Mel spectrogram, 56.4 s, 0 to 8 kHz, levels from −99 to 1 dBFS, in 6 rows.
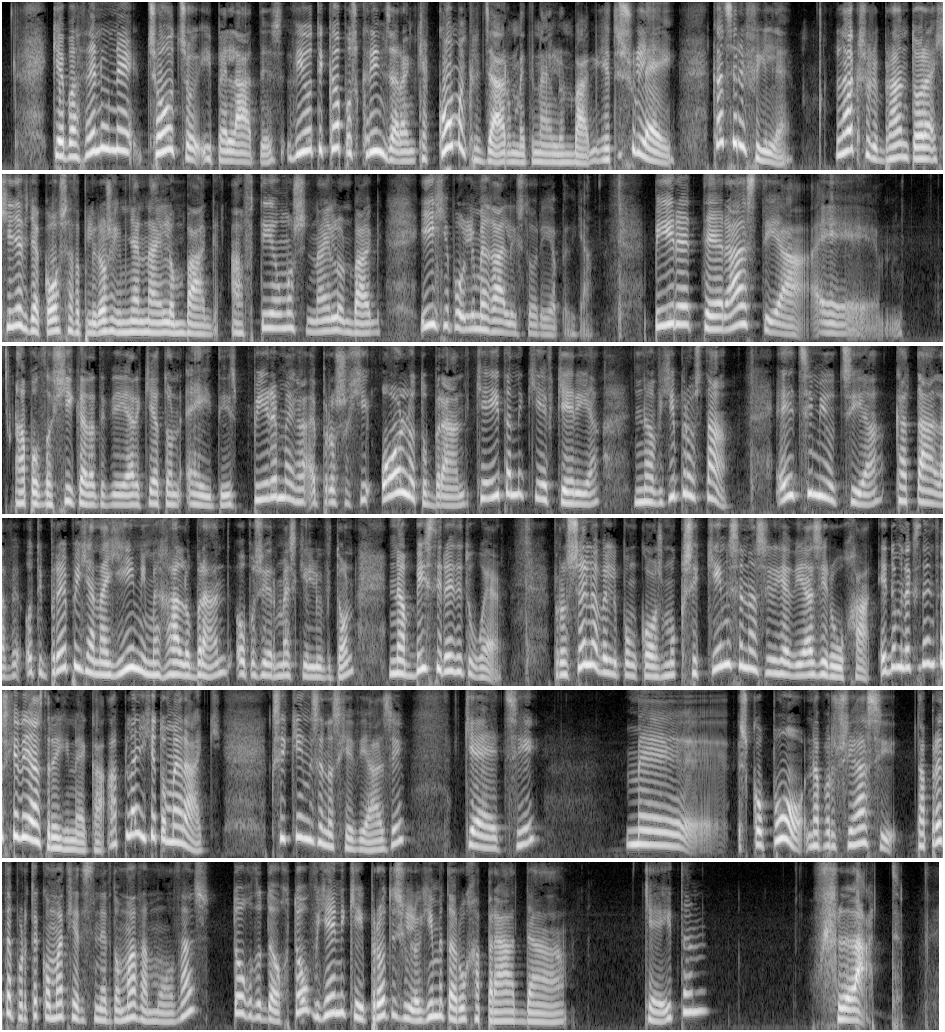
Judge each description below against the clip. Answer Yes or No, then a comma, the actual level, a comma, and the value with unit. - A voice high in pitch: Yes, high, 225 Hz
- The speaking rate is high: No, average, 145 wpm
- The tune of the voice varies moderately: No, wide, 8.2 semitones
